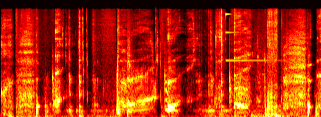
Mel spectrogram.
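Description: A person gagging and coughing over and over, retching at the stench of a fouled toilet waste pump.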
